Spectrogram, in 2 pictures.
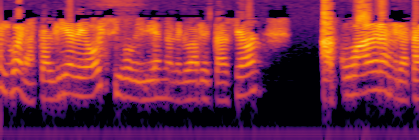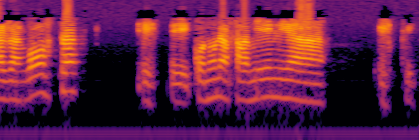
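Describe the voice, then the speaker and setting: Argentine woman official, bright clear voice, lots of ums, middle-aged. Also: mid-range voice, poor audio. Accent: Argentine Spanish. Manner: hesitant, many fillers. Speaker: municipal culture official. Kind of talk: radio interview guest.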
